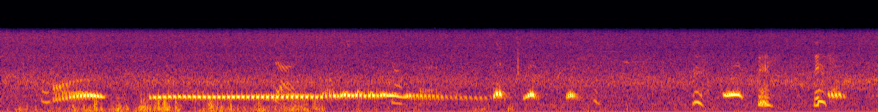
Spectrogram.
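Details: A captive meerkat at Manor House Wildlife Park, Tenby, gives a long, steady, slightly pulsing tonal call, then a series of short peeps.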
